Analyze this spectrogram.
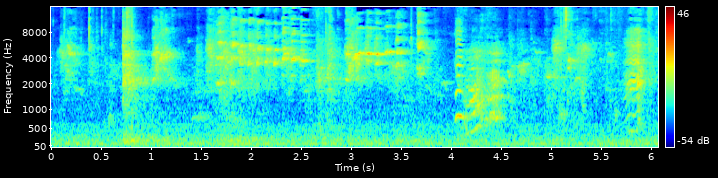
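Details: Galah (Eolophus roseicapilla), ringed, gives harsh, screechy cockatoo notes in short bursts, some with a thin high whistled edge, mixed with wing flutters and rustling.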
